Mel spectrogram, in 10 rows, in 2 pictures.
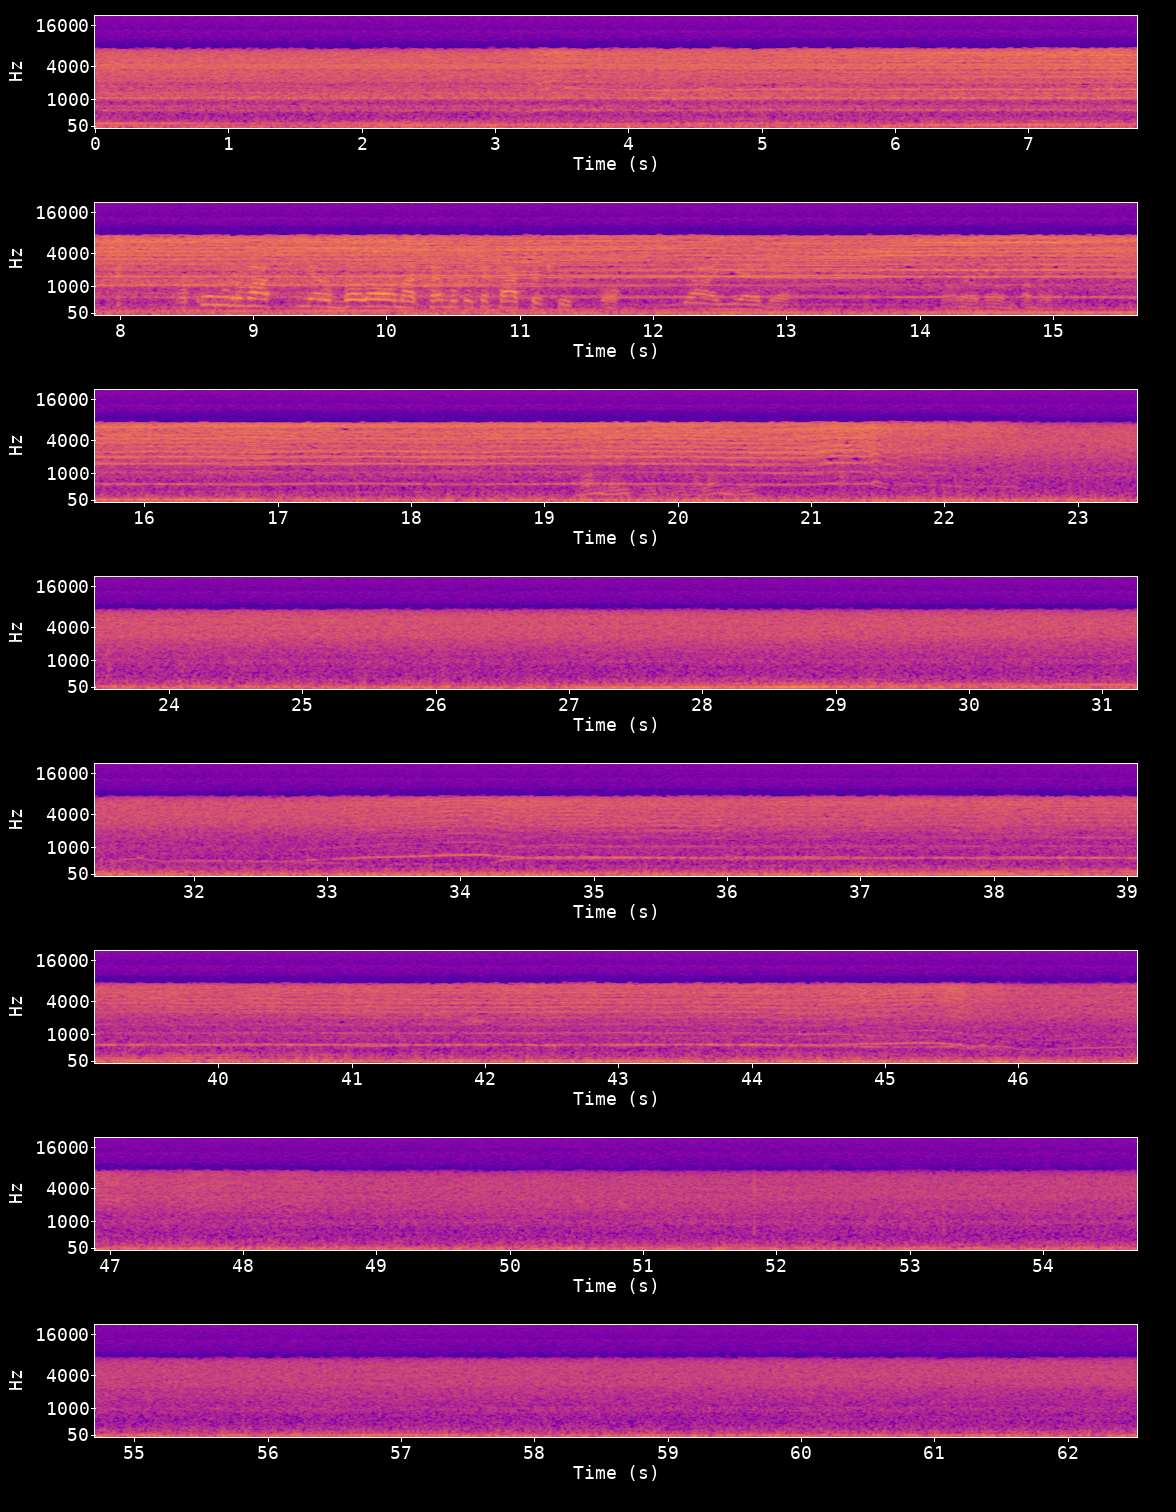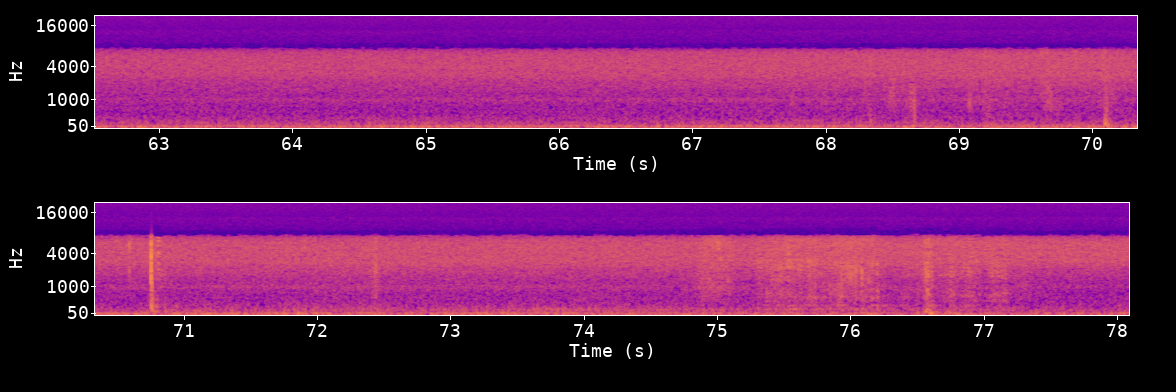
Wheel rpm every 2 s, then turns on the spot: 0, 0, 0, 0, 0, 0, 0, 0, 0, 0, 0, 0, 0, 0, 0, 0, 0, 0, 0, 0, 0, 0, 0, 0, 0, 0, 0, 0, 0, 0, 0, 0, 0, 0, 0, 0, 0, 0, 0.
none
